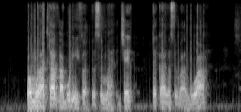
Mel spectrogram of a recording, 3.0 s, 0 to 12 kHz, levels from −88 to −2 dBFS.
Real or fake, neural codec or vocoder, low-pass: fake; autoencoder, 48 kHz, 128 numbers a frame, DAC-VAE, trained on Japanese speech; 10.8 kHz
